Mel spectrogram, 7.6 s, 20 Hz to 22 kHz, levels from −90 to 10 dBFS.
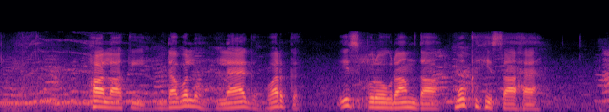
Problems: background sounds at intervals, background conversations at intervals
